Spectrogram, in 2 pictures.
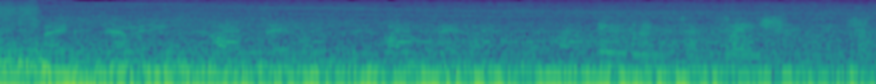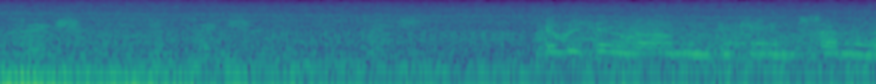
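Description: Breakdown in a hard-techno DJ mix: the beat drops out right at the start, leaving a long falling sweep and a fading low rumble. Over it come short voice-like sounds, each falling in pitch, with a louder cluster near the end.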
